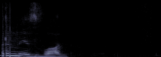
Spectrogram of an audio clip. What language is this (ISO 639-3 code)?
isl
